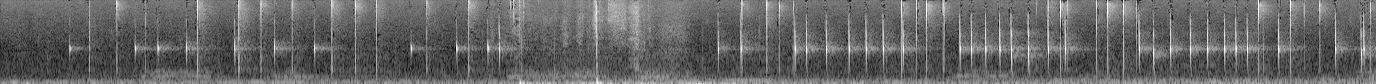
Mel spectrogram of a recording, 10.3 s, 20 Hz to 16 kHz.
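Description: Long red-painted nails tap and scratch the back and edges of a hand-sized smartphone in a pale pink plastic case, held in one hand. Dozens of sharp, short clicks with a faint ringing tone near 1.8 kHz sound over a quiet hiss, with softer scratching between them and one duller knock midway. The tapping grows quicker and denser in the second half.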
